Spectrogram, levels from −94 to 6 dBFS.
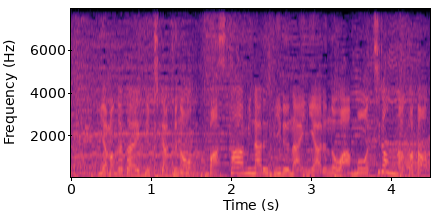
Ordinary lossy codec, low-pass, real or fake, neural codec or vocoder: none; none; real; none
